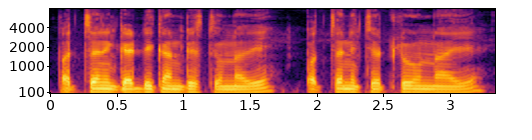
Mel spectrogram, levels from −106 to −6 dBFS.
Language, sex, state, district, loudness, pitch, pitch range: Telugu, male, Telangana, Mahabubabad, -17 LUFS, 105 Hz, 100-110 Hz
